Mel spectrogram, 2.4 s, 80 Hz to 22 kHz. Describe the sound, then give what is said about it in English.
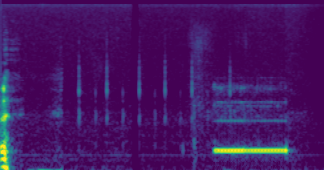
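Faint, short beeps and clicks from a phone dialing a 1-866 number on speakerphone come through its small speaker, followed by a steady, thin electronic tone lasting about half a second. “can you put that on speaker? Phone here.”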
